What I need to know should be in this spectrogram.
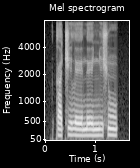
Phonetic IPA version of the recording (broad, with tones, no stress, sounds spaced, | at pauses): k a˨ t͡ʃ i˨ l eː˨ n eː˨ ɲ i˨ ʃ ũ˨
